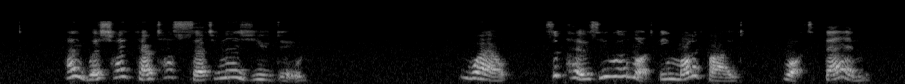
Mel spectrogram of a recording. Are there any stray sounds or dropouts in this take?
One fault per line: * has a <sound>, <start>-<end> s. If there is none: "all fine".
all fine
